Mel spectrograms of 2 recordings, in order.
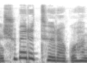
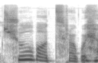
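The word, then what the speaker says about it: Schubert: 제가 한국에서는 슈베르트라고 발음을 하는데 독일에서는 슈베르트라고 하면 못 알아들어요. 예, 슈버트라고 해야 합니다.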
